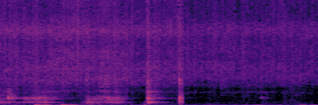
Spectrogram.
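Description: Finely chopped onion frying in butter in a nonstick pan on a medium flame, sizzling steadily. A wooden spatula scrapes through it during the first second, and there are two light knocks about two seconds in.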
